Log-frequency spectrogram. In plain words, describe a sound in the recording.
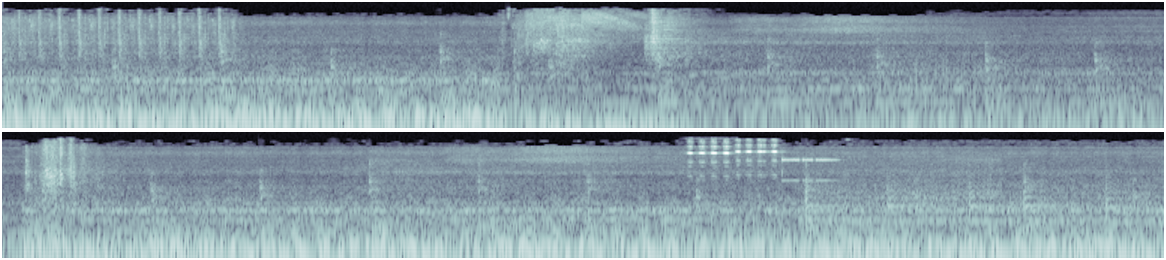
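A low engine hum drones steadily.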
